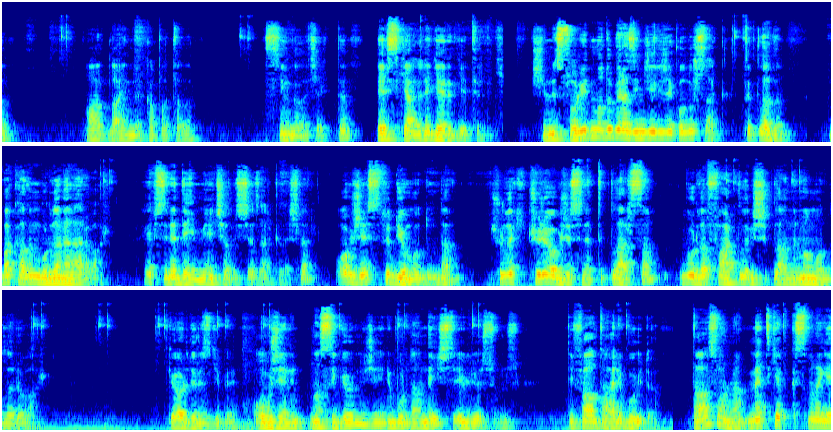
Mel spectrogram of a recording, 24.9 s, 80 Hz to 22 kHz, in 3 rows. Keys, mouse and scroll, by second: 3.6 scroll up 2, 3.7-4.1 scroll down 1, 4.2-5.0 middle drag, 7.4 click, 9.3 click.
